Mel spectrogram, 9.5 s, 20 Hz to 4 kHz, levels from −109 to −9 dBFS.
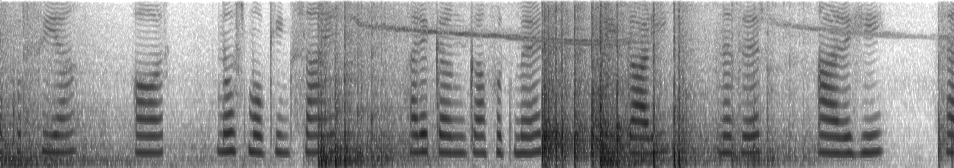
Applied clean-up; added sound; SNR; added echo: none; Fireworks; -3 dB; none.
